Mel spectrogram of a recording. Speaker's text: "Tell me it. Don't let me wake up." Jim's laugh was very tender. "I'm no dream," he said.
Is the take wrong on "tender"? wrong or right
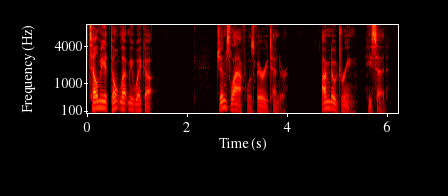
right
